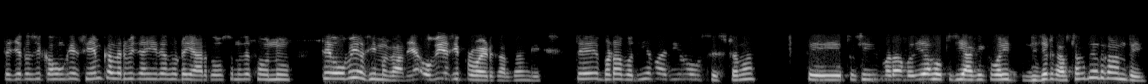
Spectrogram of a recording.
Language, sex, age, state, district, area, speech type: Punjabi, male, 18-30, Punjab, Hoshiarpur, rural, conversation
